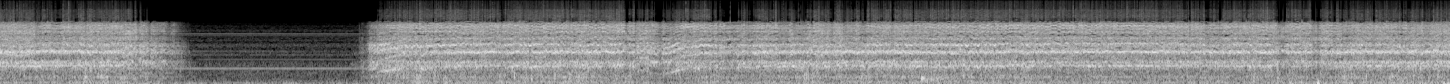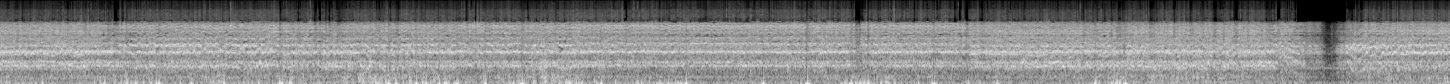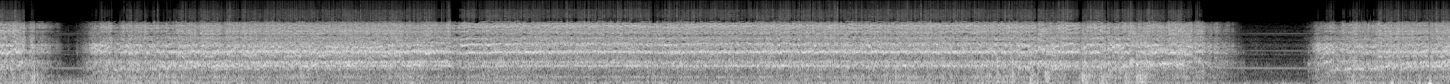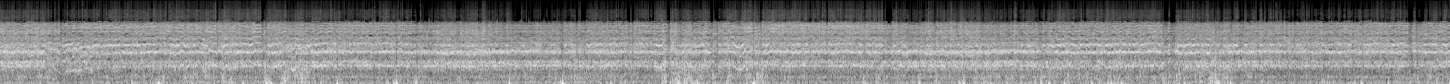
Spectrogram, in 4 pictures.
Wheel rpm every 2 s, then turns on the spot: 160, 20, 210, 190, 220, 230, 230, 220, 210, 230, 240, 230, 210, 170, 140, 180, 220, 230, 230, 230, 120, 160, 200, 230, 230, 230, 230, 230, 230.
none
